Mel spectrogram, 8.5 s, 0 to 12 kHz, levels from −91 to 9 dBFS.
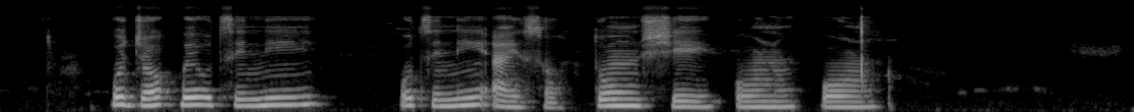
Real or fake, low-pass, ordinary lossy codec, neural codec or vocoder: real; 7.2 kHz; Opus, 32 kbps; none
